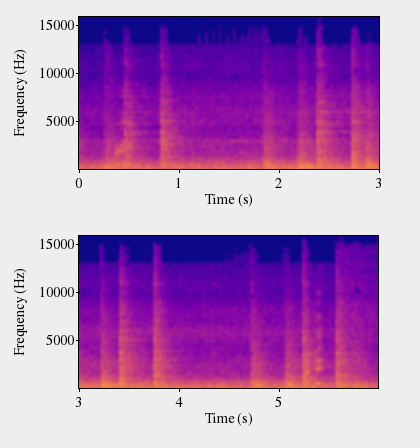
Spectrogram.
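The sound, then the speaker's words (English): An underground train rumbles steadily along the rails, loud, with sharp metallic clacks from the wheels repeating at irregular intervals over the constant roar. “the driver of that train almost took a heart attack.”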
